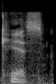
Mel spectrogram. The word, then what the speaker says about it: Kaees: It is spelled Kaees, but it is actually pronounced Kiss.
